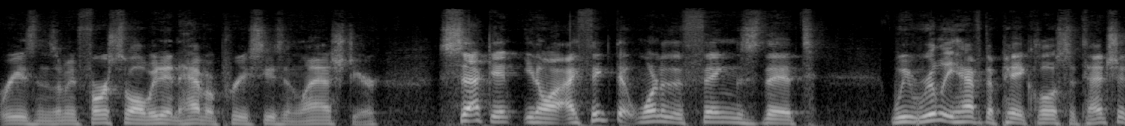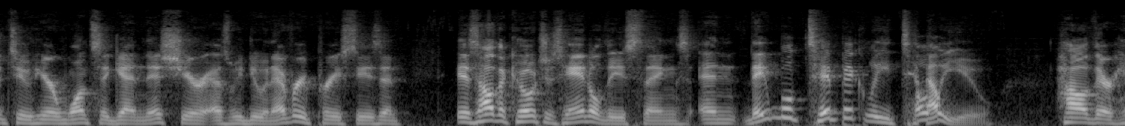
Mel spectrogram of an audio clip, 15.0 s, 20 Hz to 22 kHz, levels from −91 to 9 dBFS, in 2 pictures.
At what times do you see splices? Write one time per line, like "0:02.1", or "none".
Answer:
none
